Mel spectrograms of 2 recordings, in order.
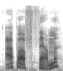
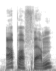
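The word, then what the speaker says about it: apophthegm: a-p-o-p-h-t-h-a e g m so i would guess that it is pronounced apophthem yeah apophthem and it is the chiefly british variation of the word apothem a-p-o-t-h-e-g-m so it got rid of that f sound made by the ph so i hope that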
